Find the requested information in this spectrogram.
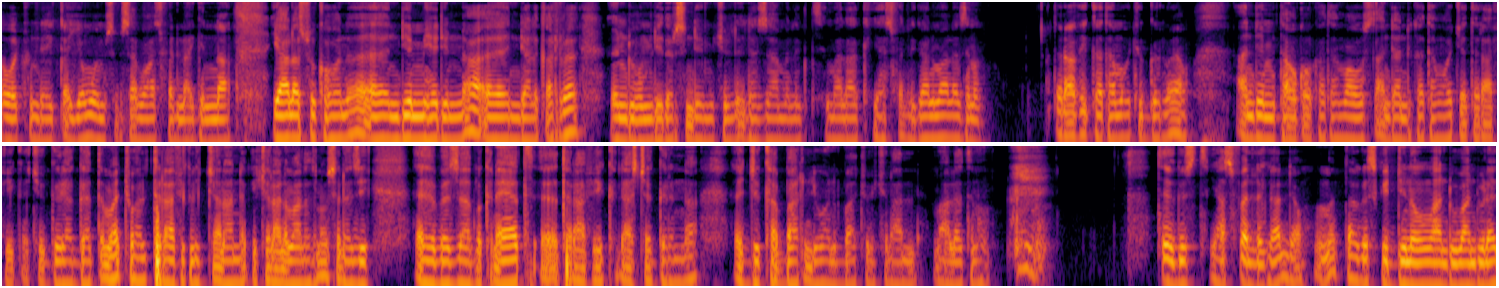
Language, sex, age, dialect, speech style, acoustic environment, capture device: Amharic, male, 18-24, Ethiopia - Addis Ababa, happy; focused, nature; silence, mobile / Linux / Chrome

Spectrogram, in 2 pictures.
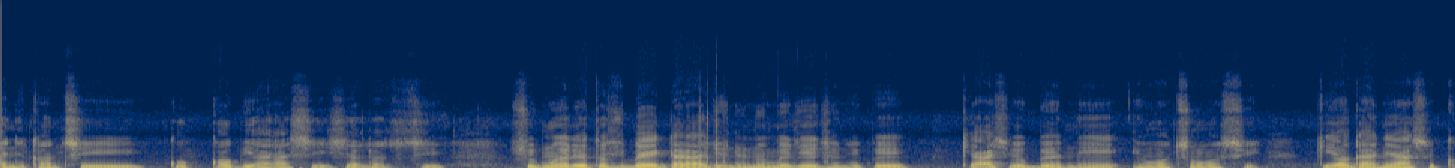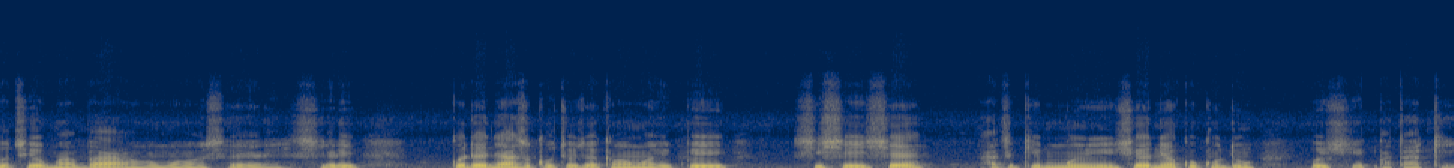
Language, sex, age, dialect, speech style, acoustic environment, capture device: Yoruba, male, 25-34, Nigeria - Ibadan, stressed, nature; silence, mobile / Linux / Chrome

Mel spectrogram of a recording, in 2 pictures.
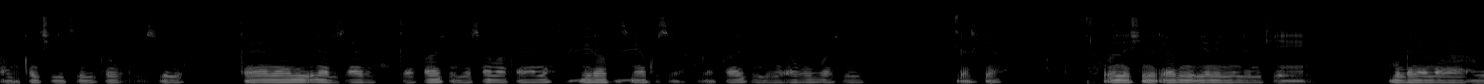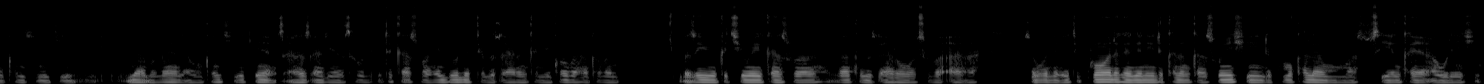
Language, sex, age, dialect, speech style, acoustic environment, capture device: Hausa, male, 25-34, Nigeria - Kano, focused; relaxed, silence, mobile / Linux / Chrome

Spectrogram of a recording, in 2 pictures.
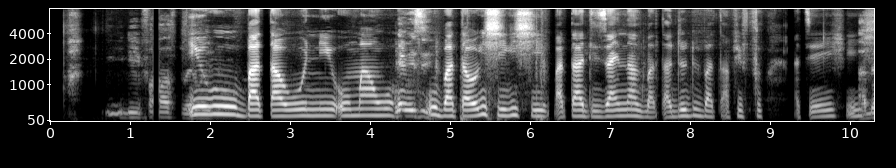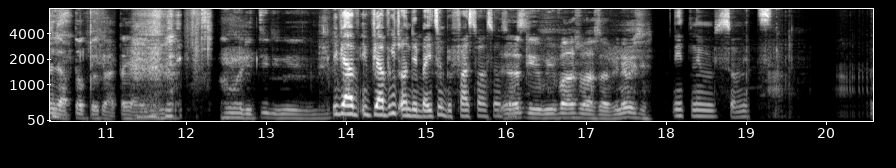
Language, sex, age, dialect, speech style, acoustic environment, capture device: Yoruba, female, 18-24, Nigeria - Lagos Yoruba, happy; stressed, nature, mobile / Linux / Chrome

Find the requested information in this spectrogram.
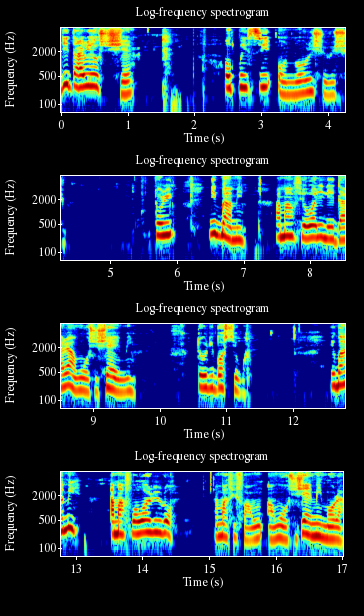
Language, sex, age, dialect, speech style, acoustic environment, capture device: Yoruba, female, 25-34, Nigeria - Ibadan, nervous, silence, mobile / Linux / Chrome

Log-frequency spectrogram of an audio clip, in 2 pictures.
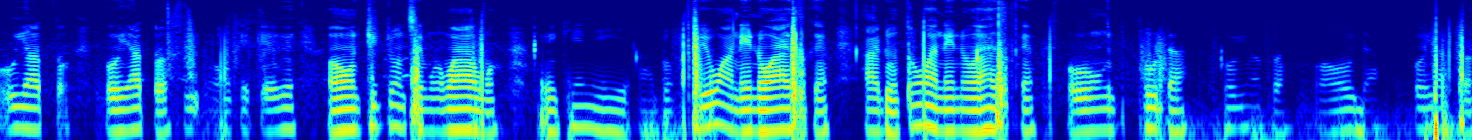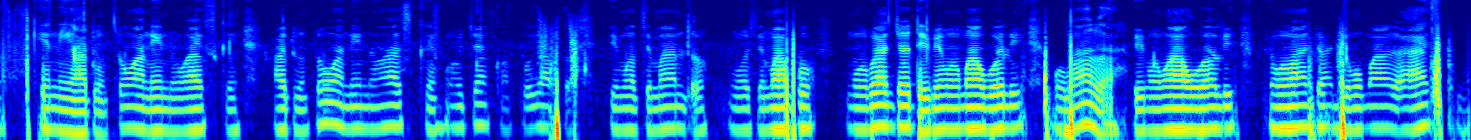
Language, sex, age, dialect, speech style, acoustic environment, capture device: Yoruba, male, 18-24, Nigeria - Ijebu, happy, silence, mobile / Linux / Chrome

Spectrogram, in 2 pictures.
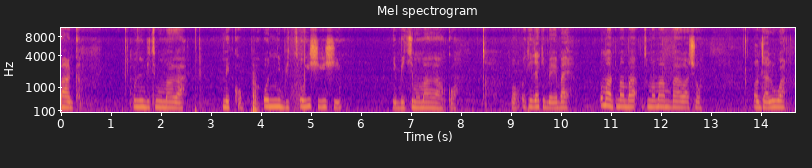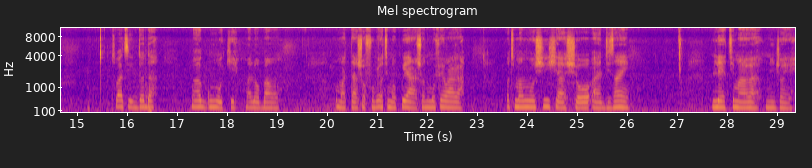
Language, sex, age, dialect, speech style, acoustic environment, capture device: Yoruba, female, 35-44, Nigeria - Lagos Yoruba, excited, nature, mobile / Linux / Chrome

